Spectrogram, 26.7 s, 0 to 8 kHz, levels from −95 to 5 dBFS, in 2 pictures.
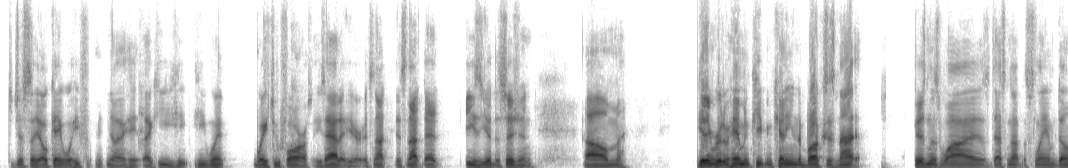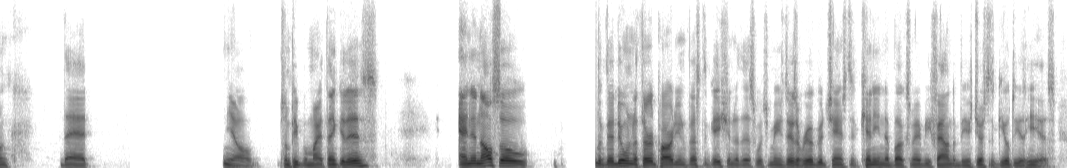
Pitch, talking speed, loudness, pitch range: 95 Hz, 210 wpm, -21 LUFS, 85-105 Hz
